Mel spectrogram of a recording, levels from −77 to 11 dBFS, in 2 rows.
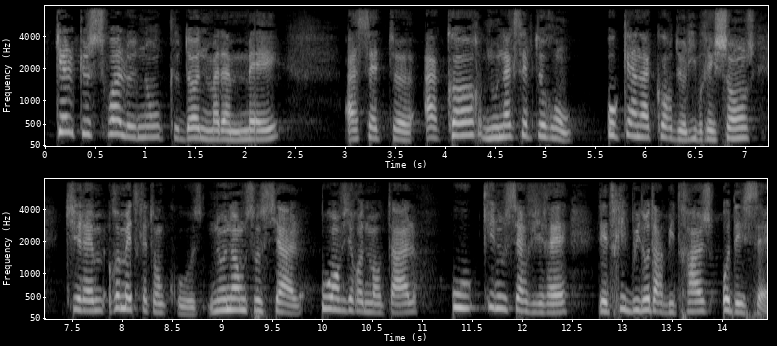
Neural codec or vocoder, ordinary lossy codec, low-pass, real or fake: none; none; 7.2 kHz; real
